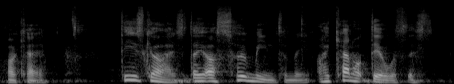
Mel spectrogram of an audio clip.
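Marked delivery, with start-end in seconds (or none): 1.2-4.3 posh, refined, upper-crust, well-to-do voice. Redoing an impression of Stas watching them from his hotel room, posh Stas impression. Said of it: "It didn't sound posh enough".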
